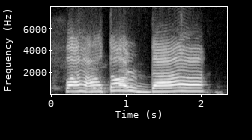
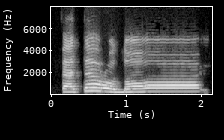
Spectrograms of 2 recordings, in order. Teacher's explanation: And this letter here is a dod, all right? We cannot give it a normal sound of like fatha, like we can't say da. We have to say do. We have to give a round mouth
